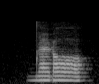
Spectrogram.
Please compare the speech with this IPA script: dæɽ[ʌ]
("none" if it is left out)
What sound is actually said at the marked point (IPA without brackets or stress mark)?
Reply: ɔ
